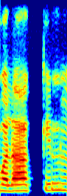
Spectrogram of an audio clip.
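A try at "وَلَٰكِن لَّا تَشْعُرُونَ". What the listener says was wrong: वला किल्ला, डायरेक्ट नून गायब बीच में से। वला किल्ला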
